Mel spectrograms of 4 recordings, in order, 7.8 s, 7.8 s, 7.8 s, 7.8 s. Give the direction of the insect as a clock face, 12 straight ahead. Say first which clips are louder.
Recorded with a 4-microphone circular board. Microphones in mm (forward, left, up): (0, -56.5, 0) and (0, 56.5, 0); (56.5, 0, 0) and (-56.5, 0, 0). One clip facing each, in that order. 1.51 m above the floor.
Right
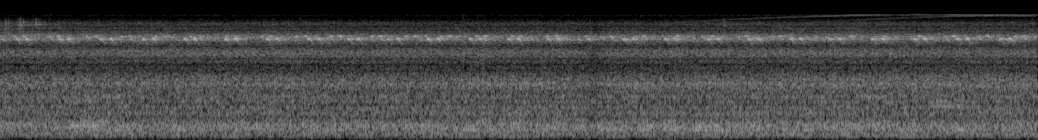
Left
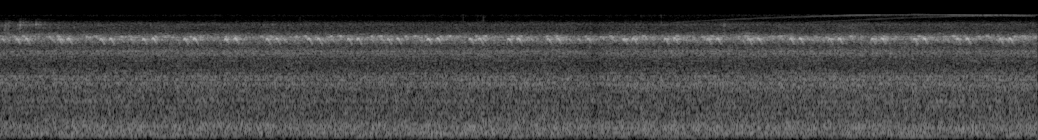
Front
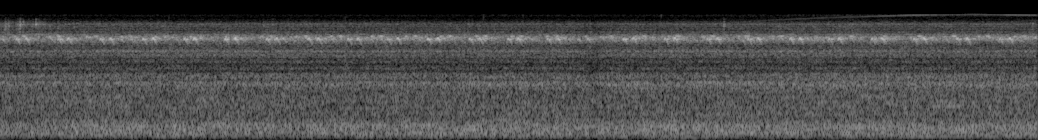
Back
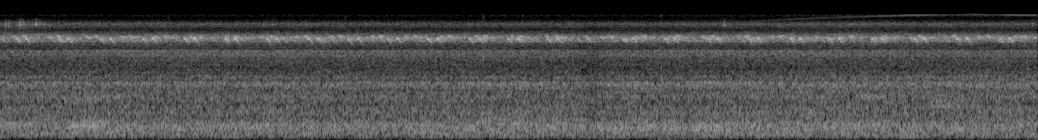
Right 3 dB, back 3 dB; 5 o'clock.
